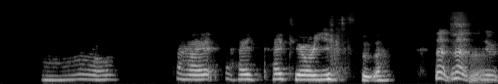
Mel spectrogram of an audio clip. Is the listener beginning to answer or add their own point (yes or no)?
no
